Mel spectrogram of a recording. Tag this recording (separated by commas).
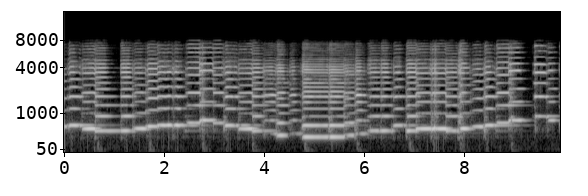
Musical instrument, Music, Violin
